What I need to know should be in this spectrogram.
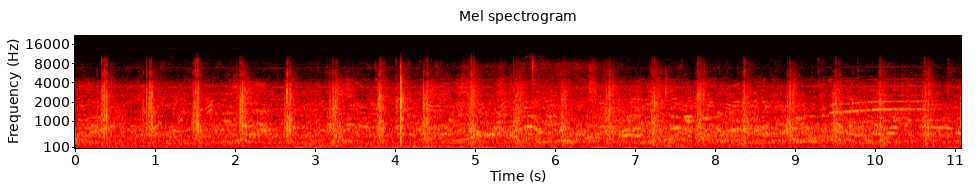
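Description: Boots stamp on hard ground in a steady marching rhythm, outdoors.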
